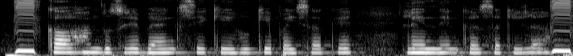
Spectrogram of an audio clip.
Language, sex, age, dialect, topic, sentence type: Bhojpuri, female, 18-24, Western, banking, statement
